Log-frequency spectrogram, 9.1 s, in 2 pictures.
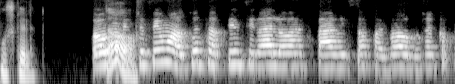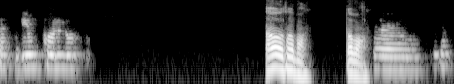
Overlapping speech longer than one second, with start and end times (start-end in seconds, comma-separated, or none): none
